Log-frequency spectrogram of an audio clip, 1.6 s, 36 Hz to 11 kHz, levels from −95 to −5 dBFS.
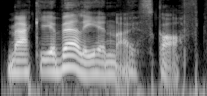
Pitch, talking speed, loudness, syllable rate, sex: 145 Hz, 115 wpm, -22 LUFS, 4.9 syllables/s, female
